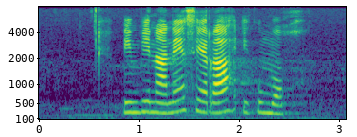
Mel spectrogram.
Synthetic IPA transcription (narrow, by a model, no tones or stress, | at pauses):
pimpinaneseɾahikumɔh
